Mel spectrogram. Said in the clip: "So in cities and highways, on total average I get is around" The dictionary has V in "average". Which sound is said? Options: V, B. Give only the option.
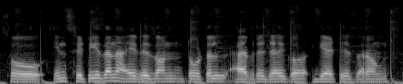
V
